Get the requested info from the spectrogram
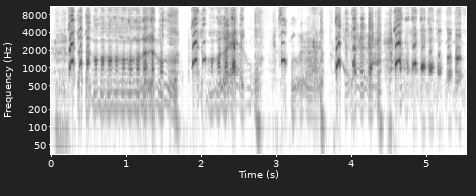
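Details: A pet dog making funny, voice-like vocal sounds: bursts of wavering, nasal, bleating tones with rapid warbles, in three runs separated by short silences.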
